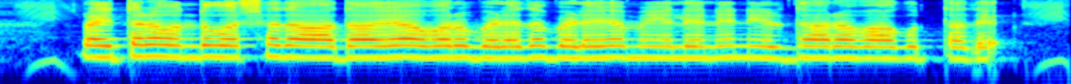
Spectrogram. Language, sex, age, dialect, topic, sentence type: Kannada, female, 18-24, Central, banking, statement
